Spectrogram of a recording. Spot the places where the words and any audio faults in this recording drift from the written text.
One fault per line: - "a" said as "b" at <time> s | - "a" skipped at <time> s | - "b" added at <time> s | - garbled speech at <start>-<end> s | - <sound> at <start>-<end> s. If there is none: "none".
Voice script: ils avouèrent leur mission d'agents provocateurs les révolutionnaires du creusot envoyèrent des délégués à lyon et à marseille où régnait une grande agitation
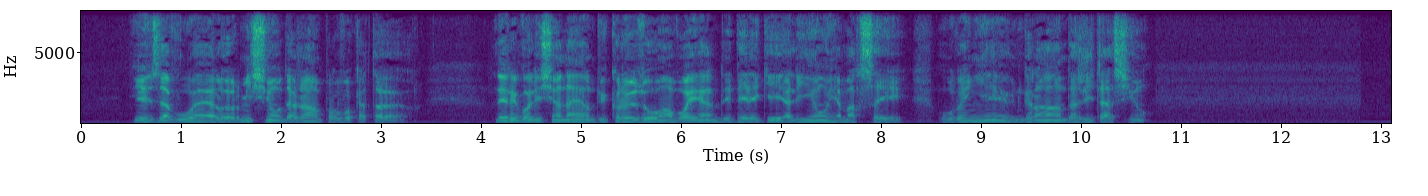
none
